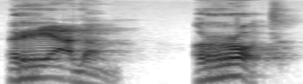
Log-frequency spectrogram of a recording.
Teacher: our tongue go up and down, up and down, up and down, creating this flap movement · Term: flap sound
